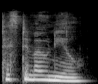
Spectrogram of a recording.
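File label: "testimonial", English, British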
